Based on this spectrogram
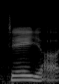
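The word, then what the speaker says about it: Daiya: three varieties of this new commercial cheese called dea it's spelled D A I Y A and it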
